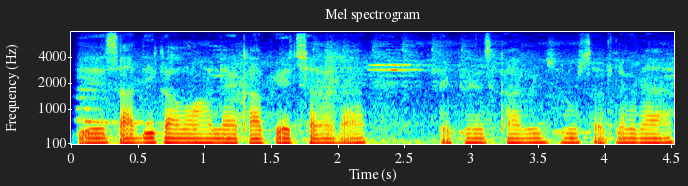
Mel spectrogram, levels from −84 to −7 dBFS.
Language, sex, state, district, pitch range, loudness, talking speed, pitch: Hindi, male, Bihar, Samastipur, 115-120 Hz, -20 LUFS, 185 wpm, 120 Hz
